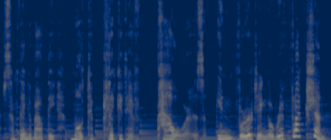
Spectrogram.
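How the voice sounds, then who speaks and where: A woman's voice: lowish voice, very animated, normal speed, gravelly, faint music behind. A woman playing a prim, earnest ghost newspaper reporter, polite, wordy and a little hesitant, in an audio drama. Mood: earnest explaining. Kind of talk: audio drama character acting.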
